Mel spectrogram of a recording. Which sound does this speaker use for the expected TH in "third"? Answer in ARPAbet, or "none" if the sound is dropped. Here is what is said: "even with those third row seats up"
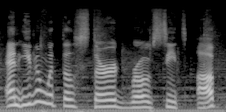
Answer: TH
